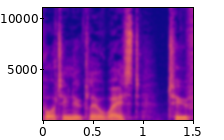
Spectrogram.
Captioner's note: speaking French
